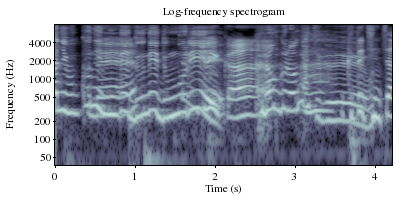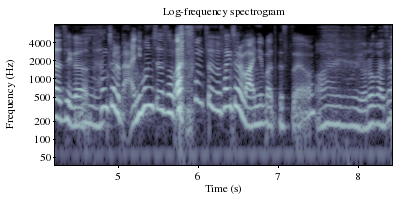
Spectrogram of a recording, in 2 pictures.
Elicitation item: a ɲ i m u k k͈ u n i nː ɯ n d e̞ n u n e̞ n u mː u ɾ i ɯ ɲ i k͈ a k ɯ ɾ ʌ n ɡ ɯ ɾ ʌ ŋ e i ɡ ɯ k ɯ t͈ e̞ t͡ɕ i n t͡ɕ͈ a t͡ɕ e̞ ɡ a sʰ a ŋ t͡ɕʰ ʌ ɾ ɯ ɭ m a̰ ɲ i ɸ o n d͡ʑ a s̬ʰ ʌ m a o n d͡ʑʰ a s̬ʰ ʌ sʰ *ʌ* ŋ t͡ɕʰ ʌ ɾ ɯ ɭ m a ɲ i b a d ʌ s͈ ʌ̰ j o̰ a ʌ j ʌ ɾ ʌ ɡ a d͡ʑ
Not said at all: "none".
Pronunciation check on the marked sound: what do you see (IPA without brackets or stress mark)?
a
